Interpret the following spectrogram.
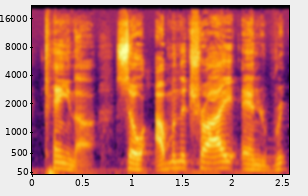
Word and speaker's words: Kena: atreyus atreus back home videos but uh apparently canon is not how you pronounce it it is pronounced cana so i'm gonna try and guys guys call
